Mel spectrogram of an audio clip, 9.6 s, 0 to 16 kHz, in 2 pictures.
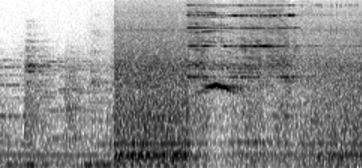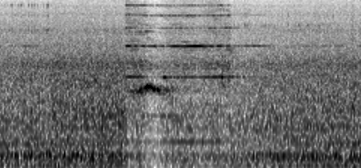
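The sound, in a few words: sliding table saw cutting wood at 45 degrees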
